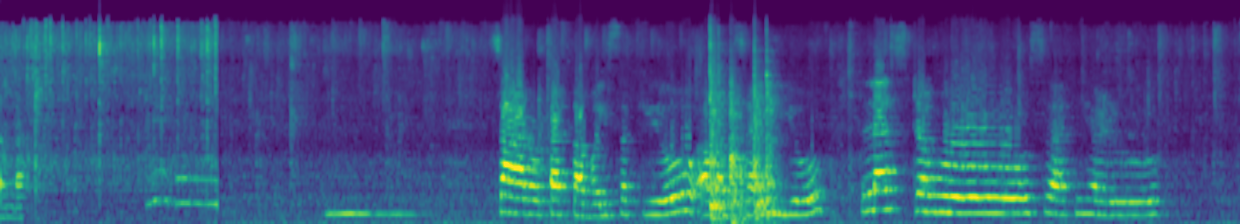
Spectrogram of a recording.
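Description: Eggs sizzling on a flat iron pan, with a metal spatula scraping and clinking against it. From about five seconds in, a woman's voice comes in louder over it, with long held, sung-sounding notes.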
